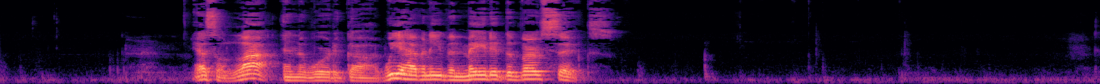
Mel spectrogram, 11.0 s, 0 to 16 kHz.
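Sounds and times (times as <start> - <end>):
man speaking: 1.9 - 6.2.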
